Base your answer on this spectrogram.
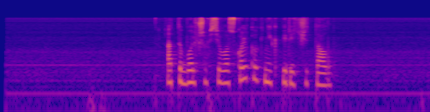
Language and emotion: Russian, neutral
